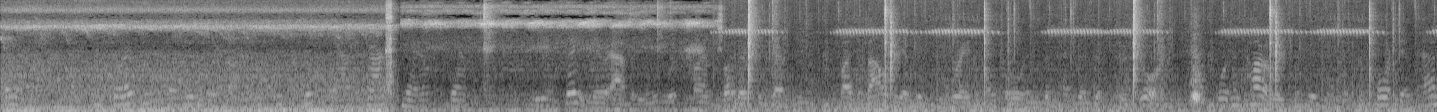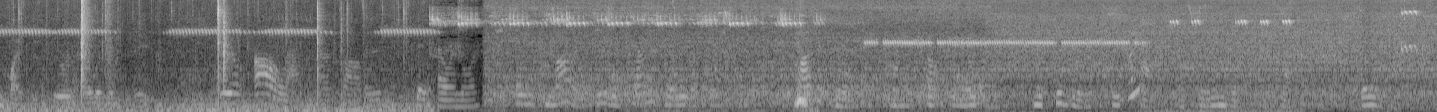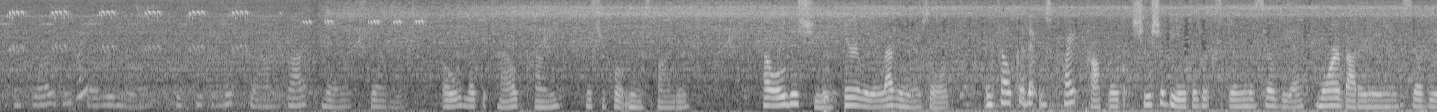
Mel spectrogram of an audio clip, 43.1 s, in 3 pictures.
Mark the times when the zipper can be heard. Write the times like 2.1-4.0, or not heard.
not heard.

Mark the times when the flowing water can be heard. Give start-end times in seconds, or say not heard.
19.1-43.0.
